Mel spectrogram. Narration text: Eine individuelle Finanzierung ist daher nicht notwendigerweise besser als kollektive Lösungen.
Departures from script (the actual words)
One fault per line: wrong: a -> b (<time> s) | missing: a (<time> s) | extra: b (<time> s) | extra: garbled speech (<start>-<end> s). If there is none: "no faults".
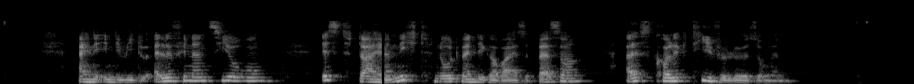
no faults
